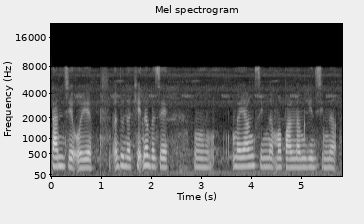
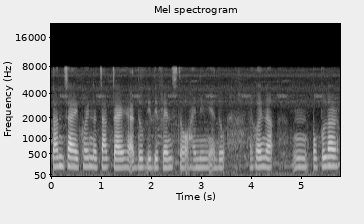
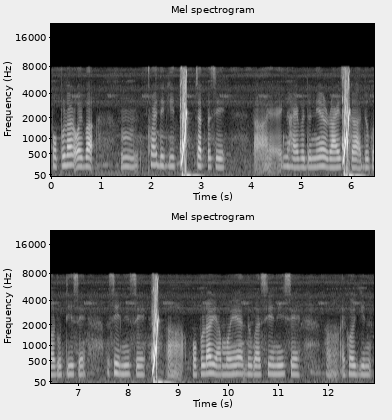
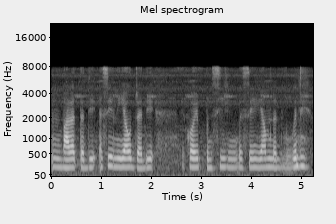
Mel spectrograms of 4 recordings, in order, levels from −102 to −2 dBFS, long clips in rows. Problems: constant background noise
